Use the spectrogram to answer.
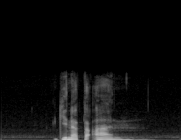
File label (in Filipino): "ginataan", Tagalog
